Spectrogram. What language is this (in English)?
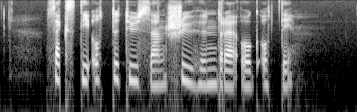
Norwegian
